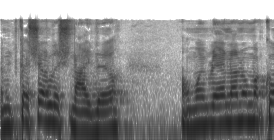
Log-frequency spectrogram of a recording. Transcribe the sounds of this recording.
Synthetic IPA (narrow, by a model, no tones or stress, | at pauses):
mit̪kaʃeʁleʃnajd̪eʁ | omʁimleenlanumako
